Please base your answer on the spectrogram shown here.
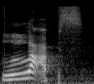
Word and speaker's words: lápis: Lápis. Vamos lá. Lápis, eu separo. Lápis, né? Penúltima sílaba é uma paroxítona, terminada em quê? Em I ou IS, vai receber o nosso acento, tá bom?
